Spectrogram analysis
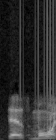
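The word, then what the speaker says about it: Des Moines: border in New Mexico there's a town that's pronounced Des Mo instead of De Mo like in Iowa but they're spelled the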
